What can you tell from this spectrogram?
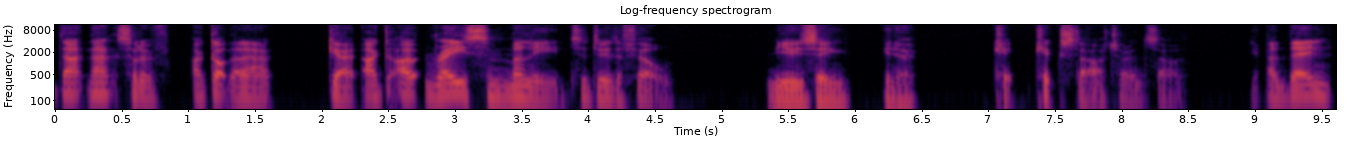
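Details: Aphasia in an adult man following a sudden stroke, treated with speech and language therapy.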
